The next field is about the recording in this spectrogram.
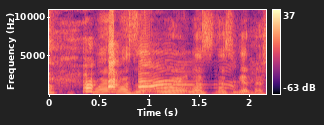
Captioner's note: nerdy laughs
